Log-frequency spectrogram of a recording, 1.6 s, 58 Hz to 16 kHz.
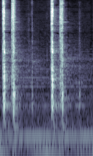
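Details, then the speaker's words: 1973 Williams Gulfstream pinball, restored ball count unit, coil driving the cog unit: crisp paired clicks about 0.8 seconds apart, each step snapping cleanly with little resistance; normal stepping action. "one step down at a time nice and smooth it is not restricted there is a very little resistance and you have a smooth unit it's clean it's working it's going to make your your game function the way that it's supposed to"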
